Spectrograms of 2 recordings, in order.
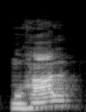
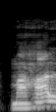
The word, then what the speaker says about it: मुहाल: महाल नहीं कहा जाएगा, मुहाल कहा जाएगा।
